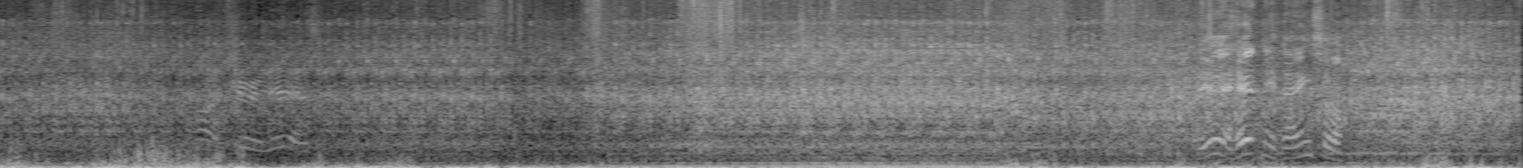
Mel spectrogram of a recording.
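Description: A vehicle engine idling steadily, a low even rumble.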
